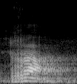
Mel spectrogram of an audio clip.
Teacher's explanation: रा आवाज़ हमारी क्या हो रही है, प्रकंपित हो रही है, यानी कि जीभ हमारी प्रकंपित हो रही है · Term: प्रकंपित और लुंठित व्यंजन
